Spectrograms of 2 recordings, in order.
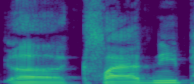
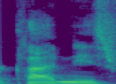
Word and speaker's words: Chladni: And these are called Cladney patterns. And this is this guy. I can't remember where Cladney's from. There's a whole Wikipedia article on it. It's spelled C-H-L-A-D-N-I.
